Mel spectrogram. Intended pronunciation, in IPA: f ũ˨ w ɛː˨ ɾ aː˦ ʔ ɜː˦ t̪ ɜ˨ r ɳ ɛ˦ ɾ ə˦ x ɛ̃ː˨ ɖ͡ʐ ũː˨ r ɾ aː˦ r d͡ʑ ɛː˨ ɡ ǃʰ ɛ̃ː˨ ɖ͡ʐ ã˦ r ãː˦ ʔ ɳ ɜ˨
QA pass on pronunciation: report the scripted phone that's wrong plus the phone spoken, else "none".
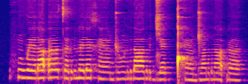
ə˦ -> ɛ˦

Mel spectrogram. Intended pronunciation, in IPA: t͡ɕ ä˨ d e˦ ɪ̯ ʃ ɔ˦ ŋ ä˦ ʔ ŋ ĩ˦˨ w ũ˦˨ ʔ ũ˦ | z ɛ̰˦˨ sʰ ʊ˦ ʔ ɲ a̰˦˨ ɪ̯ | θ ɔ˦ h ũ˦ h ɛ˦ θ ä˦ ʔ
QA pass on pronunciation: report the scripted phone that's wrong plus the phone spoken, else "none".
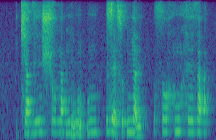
none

